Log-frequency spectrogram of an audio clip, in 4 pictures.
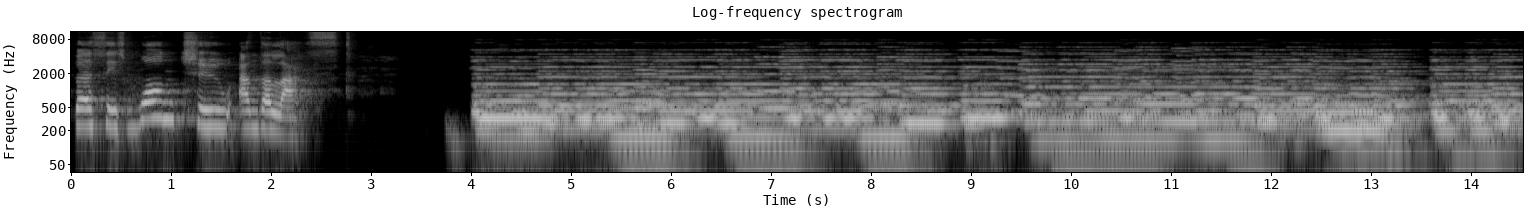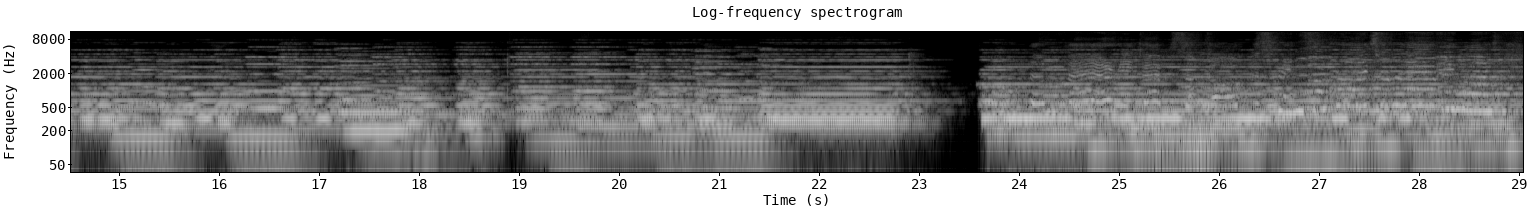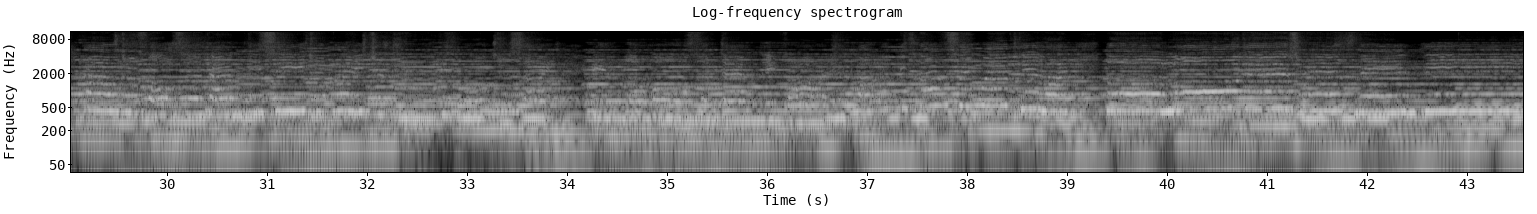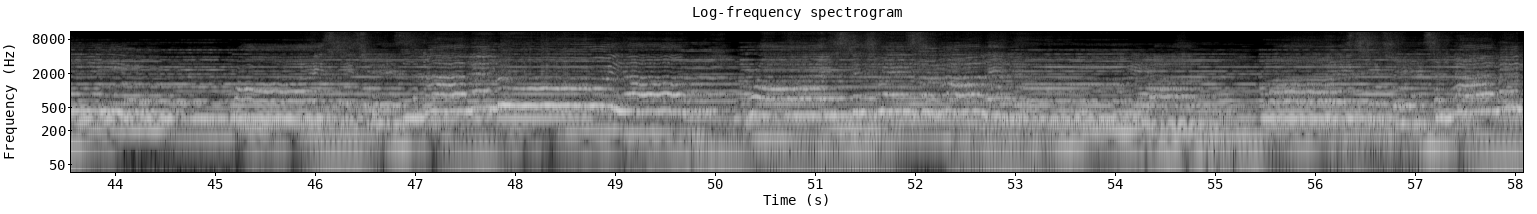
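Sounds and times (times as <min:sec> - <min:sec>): church organ playing hymn: 0:03.8 - 0:58.0
congregation singing: 0:23.6 - 0:58.0.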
